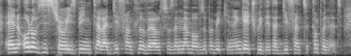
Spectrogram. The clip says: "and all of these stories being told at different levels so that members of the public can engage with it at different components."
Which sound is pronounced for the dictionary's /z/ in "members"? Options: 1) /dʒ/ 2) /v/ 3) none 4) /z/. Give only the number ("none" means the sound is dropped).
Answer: 3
